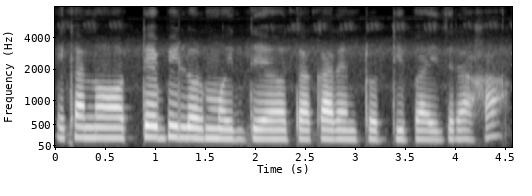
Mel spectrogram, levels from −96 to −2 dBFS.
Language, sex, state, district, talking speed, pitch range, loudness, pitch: Bengali, female, Assam, Hailakandi, 105 wpm, 190-220 Hz, -17 LUFS, 200 Hz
